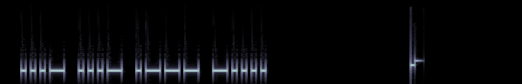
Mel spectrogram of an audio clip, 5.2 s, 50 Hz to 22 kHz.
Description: Morse code, heard as a keyed tone, about 25 wpm, 700 Hz. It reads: VVJ6
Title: Four Challenging Letter-Number Combinations 25wpm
